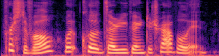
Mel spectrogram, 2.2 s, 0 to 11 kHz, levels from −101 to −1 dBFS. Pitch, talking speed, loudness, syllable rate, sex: 225 Hz, 300 wpm, -16 LUFS, 6.9 syllables/s, female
